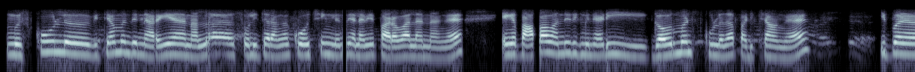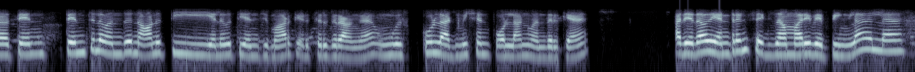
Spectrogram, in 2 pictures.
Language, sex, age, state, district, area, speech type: Tamil, female, 30-45, Tamil Nadu, Dharmapuri, rural, conversation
